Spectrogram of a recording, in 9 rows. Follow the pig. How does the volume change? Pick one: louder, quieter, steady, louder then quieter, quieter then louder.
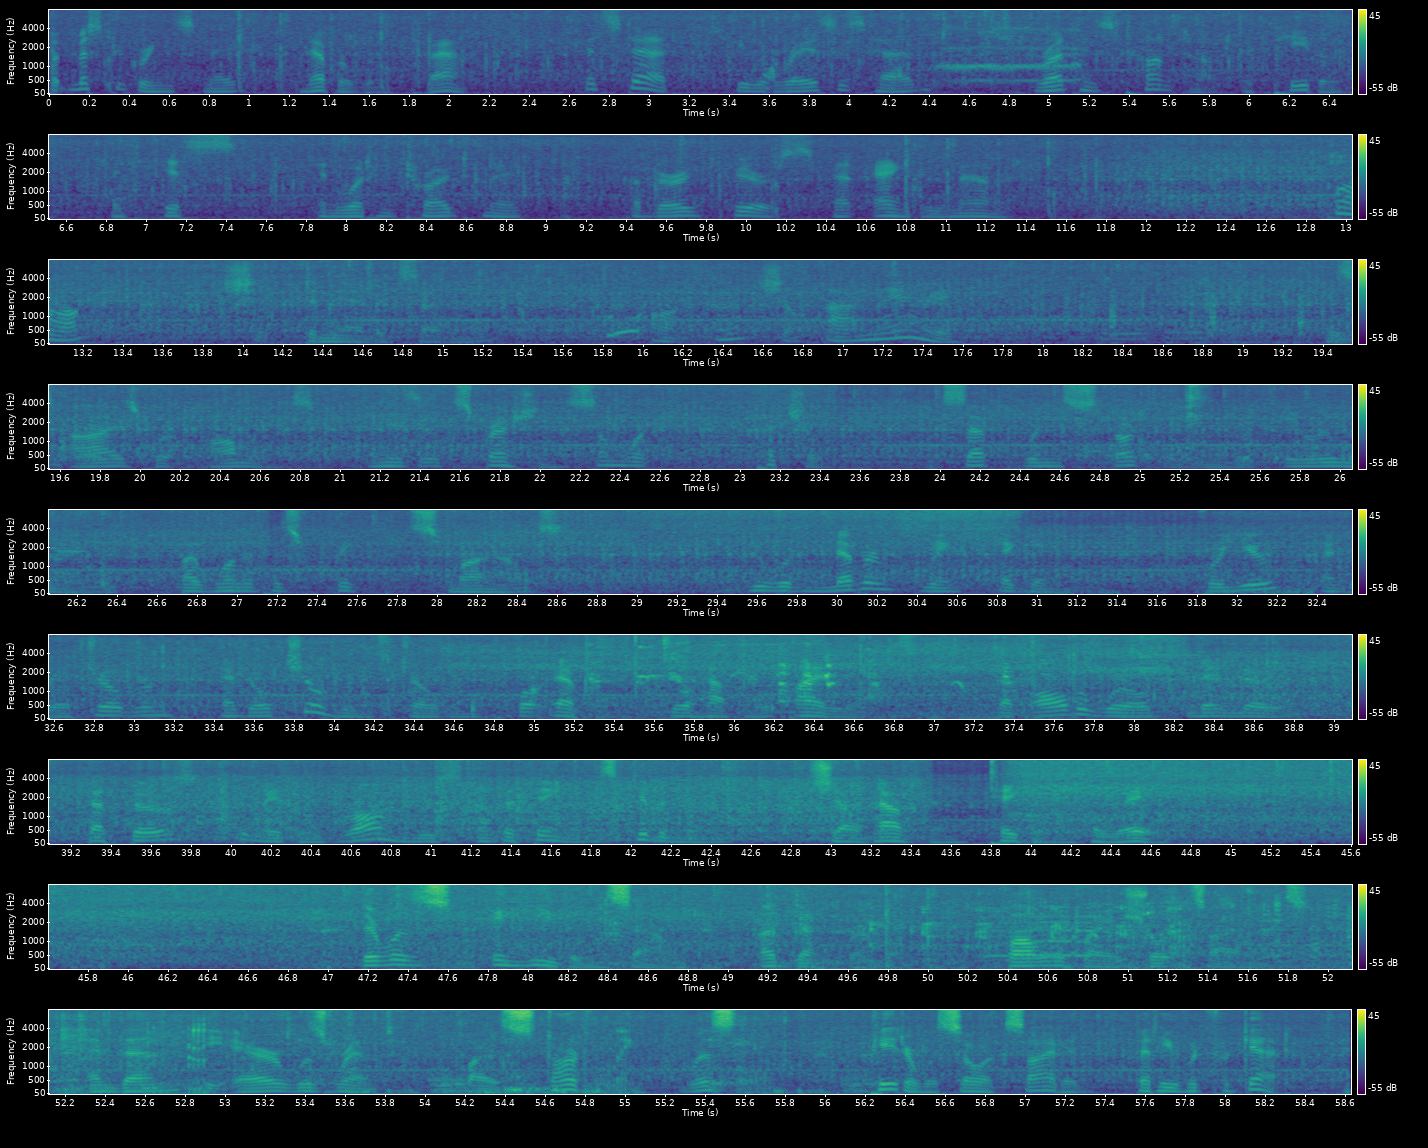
louder.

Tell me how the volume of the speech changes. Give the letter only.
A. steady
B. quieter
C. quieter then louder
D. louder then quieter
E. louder
E.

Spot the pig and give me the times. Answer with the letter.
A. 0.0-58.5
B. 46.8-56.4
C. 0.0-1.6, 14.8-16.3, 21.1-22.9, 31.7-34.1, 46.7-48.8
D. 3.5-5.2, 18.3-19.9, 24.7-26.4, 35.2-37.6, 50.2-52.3
B.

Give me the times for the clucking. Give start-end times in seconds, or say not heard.
3.5-5.2, 18.3-19.9, 24.7-26.4, 35.2-37.6, 50.2-52.3.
